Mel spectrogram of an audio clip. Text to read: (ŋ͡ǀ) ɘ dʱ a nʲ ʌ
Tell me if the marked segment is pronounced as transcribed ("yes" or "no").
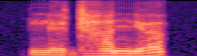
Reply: no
